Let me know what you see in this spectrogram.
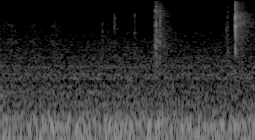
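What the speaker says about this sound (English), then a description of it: "I get me some scissors, cut that tail" Scissors snip through a crocheted yarn tail, with a couple of crisp, quiet snips close by and a fainter one before them, against a soft room hush.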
